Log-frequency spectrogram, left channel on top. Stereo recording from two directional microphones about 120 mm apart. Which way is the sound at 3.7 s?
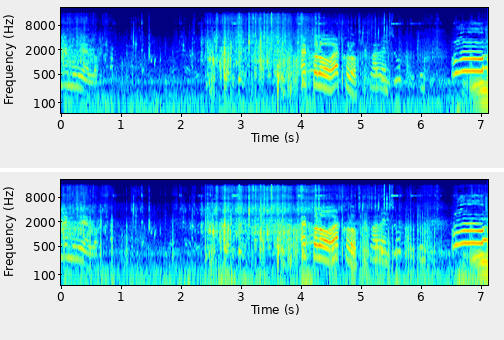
Centre (ahead or behind).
